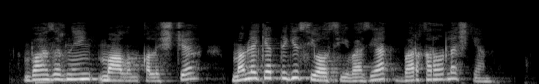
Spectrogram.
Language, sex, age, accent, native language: Uzbek, female, 30-39, Toshkent shahri, Uzbek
